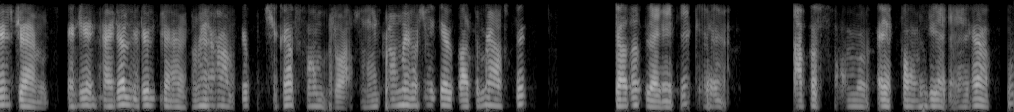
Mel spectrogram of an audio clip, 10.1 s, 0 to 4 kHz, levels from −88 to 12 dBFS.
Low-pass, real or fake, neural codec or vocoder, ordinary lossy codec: 3.6 kHz; fake; vocoder, 22.05 kHz, 80 mel bands, Vocos; none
